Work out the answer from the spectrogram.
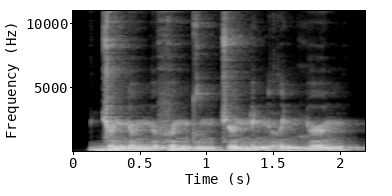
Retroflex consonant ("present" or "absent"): absent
